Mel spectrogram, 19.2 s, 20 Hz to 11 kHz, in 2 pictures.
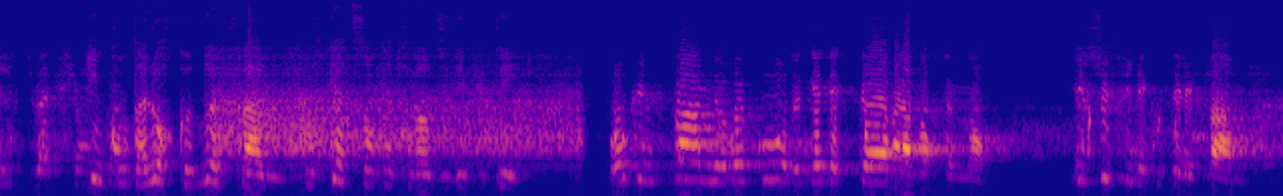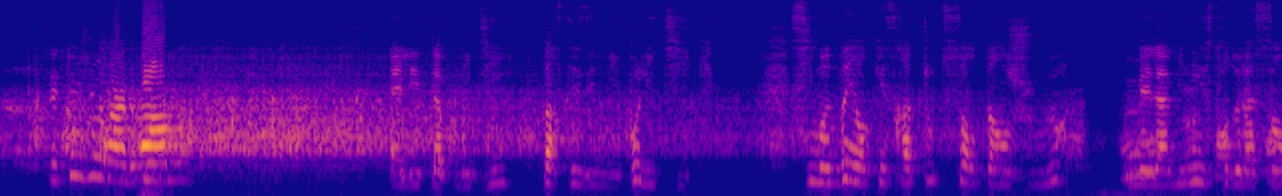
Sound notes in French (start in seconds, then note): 9.6 applaudissements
